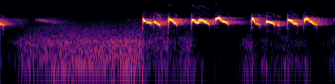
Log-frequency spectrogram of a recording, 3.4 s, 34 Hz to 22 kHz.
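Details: Kept oriental white-eye singing happily in open song, 24 February 2023. A faint high note over low room noise, then quick, piercing, high chirps that twist up and down, roughly two per second, in two short runs.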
